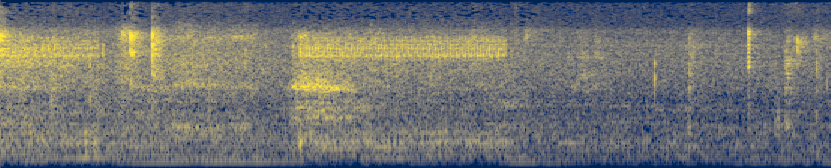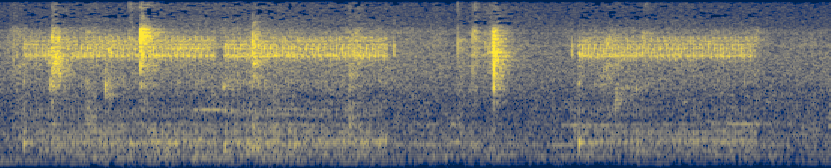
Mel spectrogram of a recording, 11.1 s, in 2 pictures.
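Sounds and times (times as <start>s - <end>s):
wet chewing sounds: 4.4s - 9.8s.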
